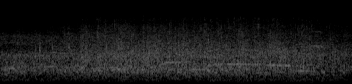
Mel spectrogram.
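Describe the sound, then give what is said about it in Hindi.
A crowd claps steadily for several seconds, a dense, even wash of many hands with no break, holding at a constant loud level throughout. “और ताली तो आप इस बात पर बजाएंगे, जिस लड़की को लेकर भागा था अब उसको देखते ही भागता है।”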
